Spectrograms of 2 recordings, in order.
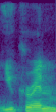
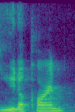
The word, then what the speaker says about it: Unikrn: And I also just noticed that I've been calling it Ukraine, but I guess it's pronounced unicorn or something like that.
